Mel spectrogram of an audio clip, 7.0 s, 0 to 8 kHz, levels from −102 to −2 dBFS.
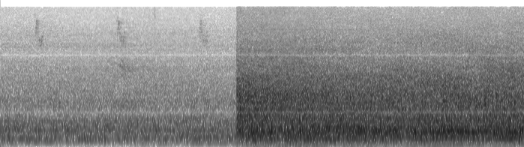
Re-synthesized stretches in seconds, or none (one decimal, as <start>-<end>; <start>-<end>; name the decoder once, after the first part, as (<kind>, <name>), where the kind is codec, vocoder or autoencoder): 0.9-2.6 (vocoder, Vocos); 3.5-4.1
